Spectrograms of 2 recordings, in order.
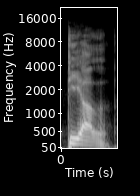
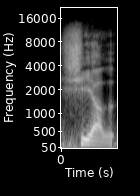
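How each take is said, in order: First: It is pronounced as tial, with a t sound. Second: It is pronounced as shial, with two vowels. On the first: "কেউ এটাকে উচ্চারণ করে টিয়াল" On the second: "কেউ বা আবার উচ্চারণ করে শিয়াল"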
